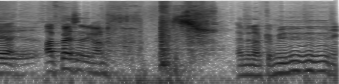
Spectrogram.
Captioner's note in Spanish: booofscsh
